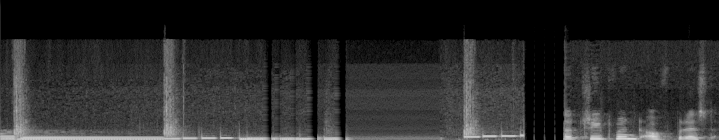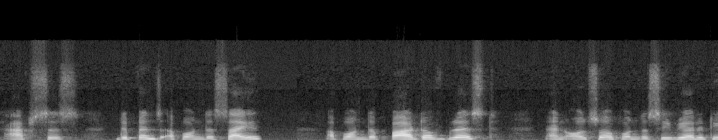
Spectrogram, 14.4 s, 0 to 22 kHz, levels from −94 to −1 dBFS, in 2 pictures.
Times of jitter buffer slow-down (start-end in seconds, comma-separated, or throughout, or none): none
